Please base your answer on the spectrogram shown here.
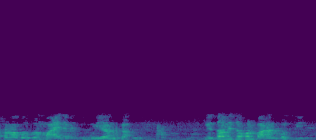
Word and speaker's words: Priyanka: তাহলে পি, সবাই আমার সাথে বলো, পি আর আই ওয়াই এ এন কে এ, প্রিয়াঙ্কা। ওর নামটা হচ্ছে প্রিয়াঙ্কা, কিন্তু বানানটা হবে এইরকম করে।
